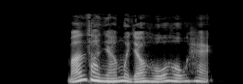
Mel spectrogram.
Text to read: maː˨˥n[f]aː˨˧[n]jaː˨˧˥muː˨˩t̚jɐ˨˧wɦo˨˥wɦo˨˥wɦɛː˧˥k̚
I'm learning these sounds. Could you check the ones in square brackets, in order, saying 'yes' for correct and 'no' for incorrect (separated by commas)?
yes, yes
